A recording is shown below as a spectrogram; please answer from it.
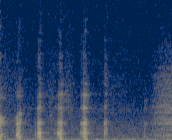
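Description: A man chuckling softly: a run of about six short, breathy laughs, roughly four a second, dying away about halfway through.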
